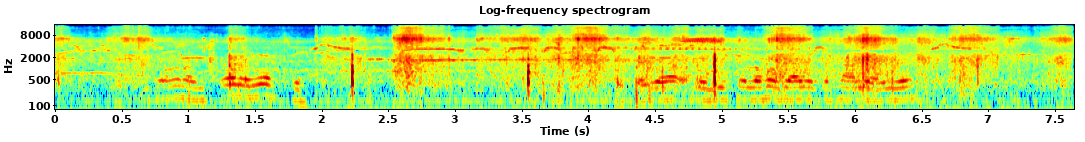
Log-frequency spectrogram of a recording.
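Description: A man talks nearby outdoors.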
